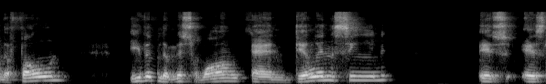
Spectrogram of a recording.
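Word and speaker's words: Huang: Is that how you pronounce Wong, Wong. not Yep. Wang. It's Wong.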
